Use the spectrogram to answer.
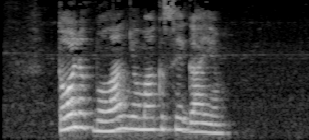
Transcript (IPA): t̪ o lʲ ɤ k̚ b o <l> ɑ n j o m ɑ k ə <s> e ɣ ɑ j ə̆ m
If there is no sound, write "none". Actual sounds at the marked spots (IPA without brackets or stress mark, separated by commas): l, s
